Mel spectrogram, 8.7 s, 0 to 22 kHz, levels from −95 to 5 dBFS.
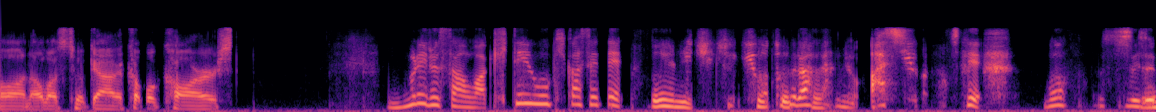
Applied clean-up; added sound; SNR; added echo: neural diffusion model UNIVERSE++.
